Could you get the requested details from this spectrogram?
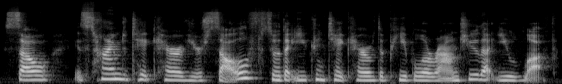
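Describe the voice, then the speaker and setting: A woman's voice: medium pitch, steady tone, moderate pace. Woman, podcast host and health coach; casual and upbeat, acts out client quotes.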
